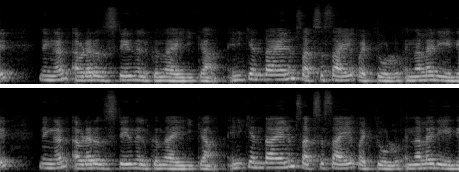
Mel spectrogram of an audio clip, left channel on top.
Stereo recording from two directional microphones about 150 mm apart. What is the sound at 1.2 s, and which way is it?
A woman's voice, 30° right (ahead or behind).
